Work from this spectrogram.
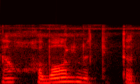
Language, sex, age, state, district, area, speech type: Assamese, male, 30-45, Assam, Jorhat, urban, spontaneous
